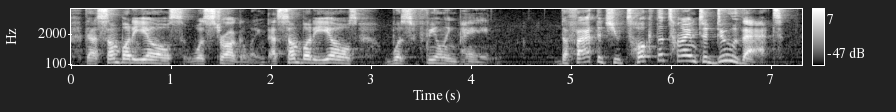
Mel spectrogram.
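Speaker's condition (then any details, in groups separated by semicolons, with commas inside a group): No condition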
